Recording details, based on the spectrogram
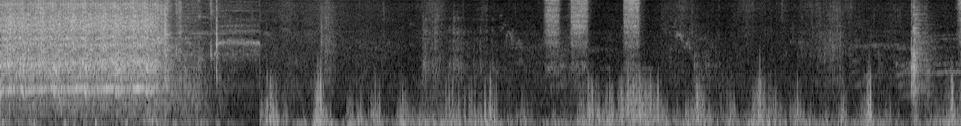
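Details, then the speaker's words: MTD lawn mower being built into an off-road mower; starter churns engine in uneven chugs and clunks without catching; no spark, later restored after releasing the parking brake and adjusting the headlight wire. "I'm not seeing a spark."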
